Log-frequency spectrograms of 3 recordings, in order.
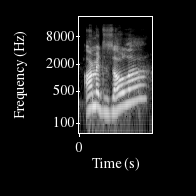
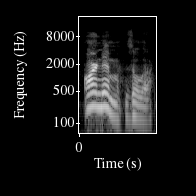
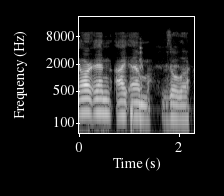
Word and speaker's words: Arnim Zola: I'm gonna say this wrong, but is it Armadzola? Can you say that again? I'm not sure how to say it. It's like Armanzola or something like that. I'll take that. It's close enough. It's Arnim Zola.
